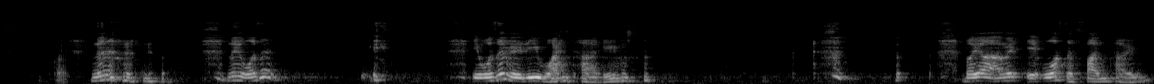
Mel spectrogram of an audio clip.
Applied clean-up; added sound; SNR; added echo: neural separator model SepFormer DNS4.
